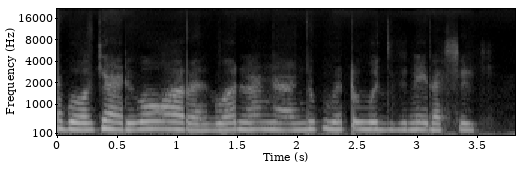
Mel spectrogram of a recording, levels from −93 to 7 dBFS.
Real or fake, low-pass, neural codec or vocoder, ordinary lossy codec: fake; none; codec, 44.1 kHz, 2.6 kbps, DAC; none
